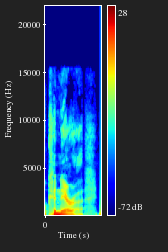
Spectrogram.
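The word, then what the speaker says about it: Carnera: Okay, because Primo Canero did I say his name right? No. Primo Canera, nicknamed the Ambling Alp, was a six foot five and a half be- foot beast.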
